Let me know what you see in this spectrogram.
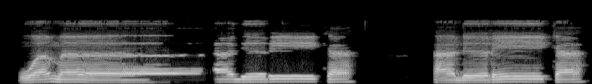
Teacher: Imalah itu dibaca e.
